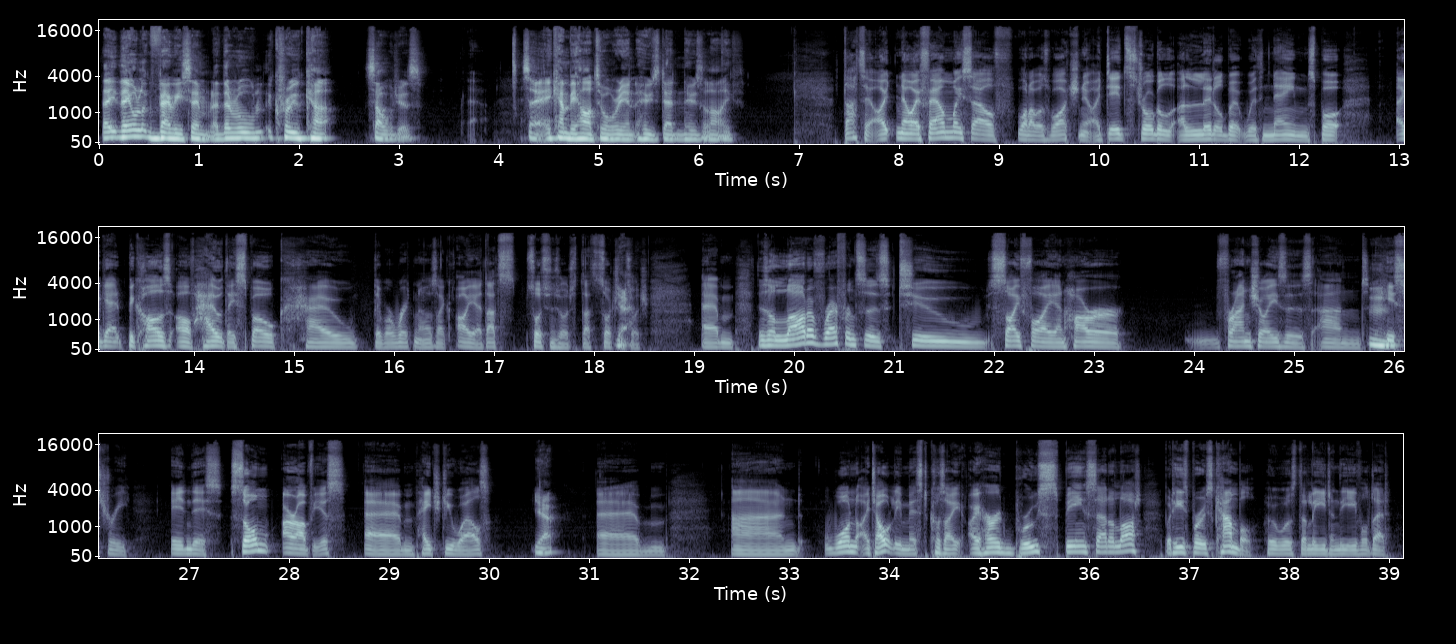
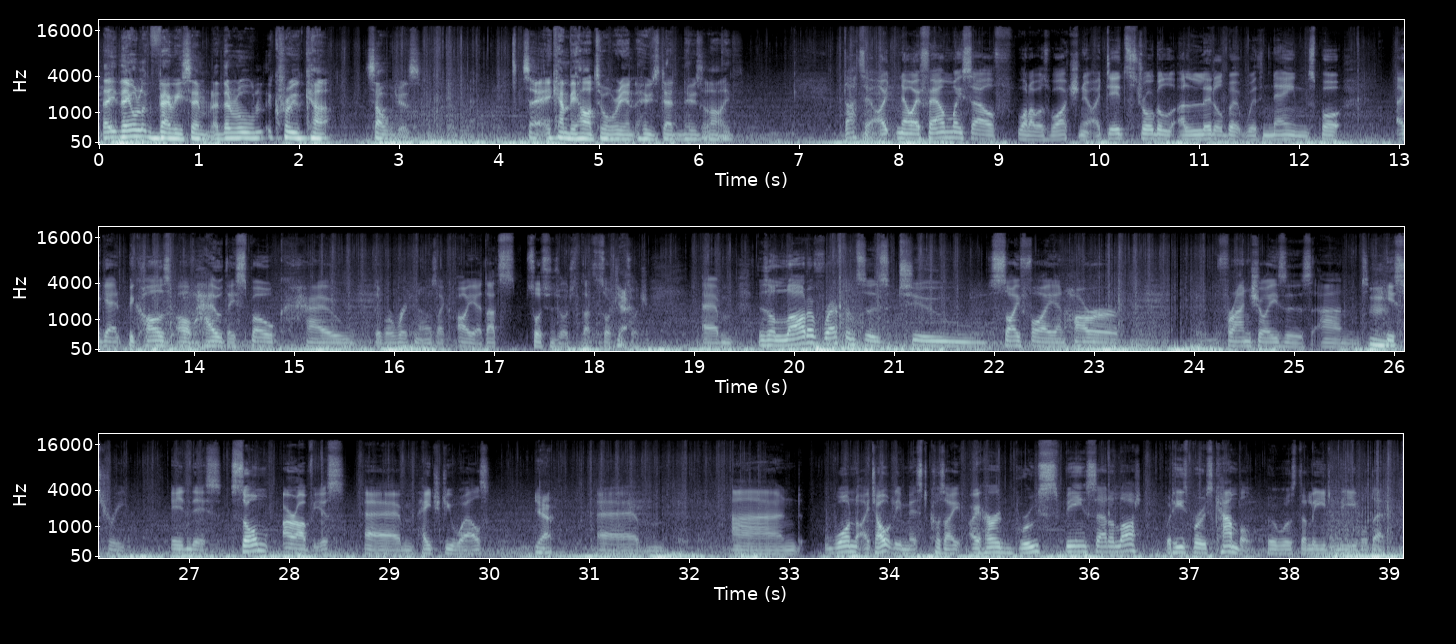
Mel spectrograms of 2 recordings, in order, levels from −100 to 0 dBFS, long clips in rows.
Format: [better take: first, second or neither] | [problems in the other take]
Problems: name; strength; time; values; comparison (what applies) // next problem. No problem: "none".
first | wind noise on the microphone; occasional gusts; 20 dB below the speech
